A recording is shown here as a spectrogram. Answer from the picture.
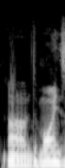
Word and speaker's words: Des Moines: But in Des Moines, is that how you say it? Des Moines. Des Moines, Iowa. Open to. No, it's Des Moines.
